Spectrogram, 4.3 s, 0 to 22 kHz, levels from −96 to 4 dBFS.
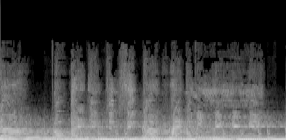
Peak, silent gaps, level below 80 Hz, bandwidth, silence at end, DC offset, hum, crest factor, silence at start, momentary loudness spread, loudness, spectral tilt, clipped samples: -4 dBFS; none; -16 dBFS; 11 kHz; 0 s; under 0.1%; none; 12 dB; 0 s; 4 LU; -19 LUFS; -6 dB/octave; under 0.1%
